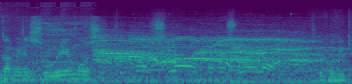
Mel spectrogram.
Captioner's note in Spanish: en inglés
